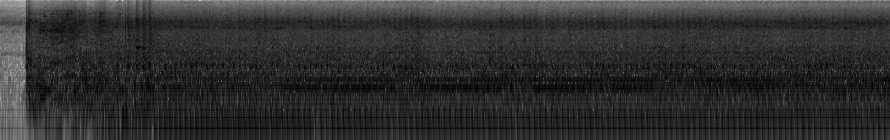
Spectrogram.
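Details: Poulan riding mower in for tune-up, oil change, valve adjustment and bent deck; after turning on fuel valve, in neutral with parking brake and choke: short crank, then the single fires right up and settles into a steady, even chug without stumbling; normal start and idle.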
